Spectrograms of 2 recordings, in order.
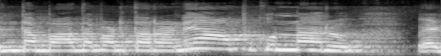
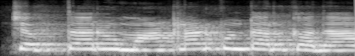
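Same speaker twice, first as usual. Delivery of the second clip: plain reading voice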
